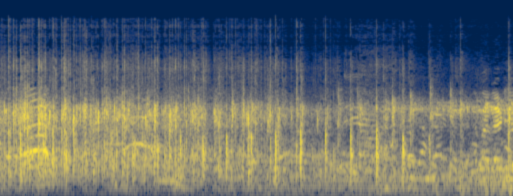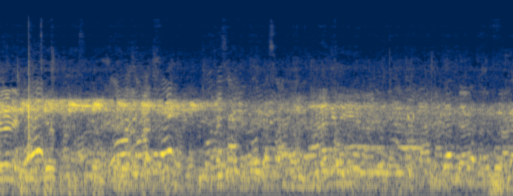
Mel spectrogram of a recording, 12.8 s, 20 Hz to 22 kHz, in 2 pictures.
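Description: Applause from a crowd at an August 15 gathering, dense rapid clapping that starts strong and gradually thins out, with voices murmuring underneath.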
